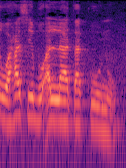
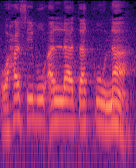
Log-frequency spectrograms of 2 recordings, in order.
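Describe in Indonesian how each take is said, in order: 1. Kata terakhir berakhir dengan vokal 'u'. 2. Kata terakhir berakhir dengan vokal 'a'. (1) "ada juga yang baca dengan rafa'" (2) "dibaca dengan nasab"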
